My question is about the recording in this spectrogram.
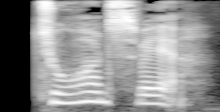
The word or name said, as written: tohåndssværd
